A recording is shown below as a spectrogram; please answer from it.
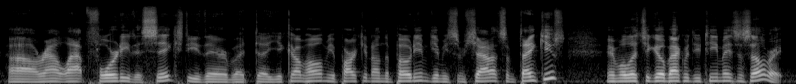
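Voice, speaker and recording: A man's voice: a little high, no room sound. A man calling the finish of an online stock car race and then interviewing drivers as the host. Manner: fast, excitable play-by-play. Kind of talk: excited race commentary.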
